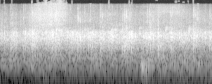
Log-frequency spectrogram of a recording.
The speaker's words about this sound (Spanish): Yo creo que se un aplauso a usted mismo por la paciencia, por la espera, por estar aquí.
